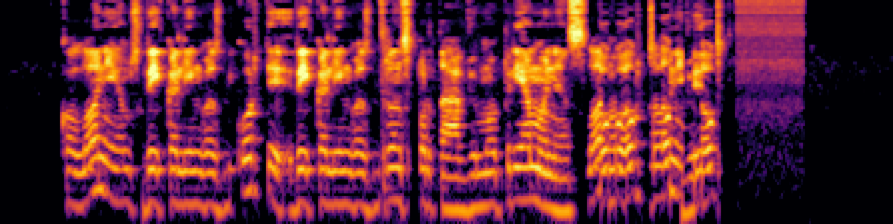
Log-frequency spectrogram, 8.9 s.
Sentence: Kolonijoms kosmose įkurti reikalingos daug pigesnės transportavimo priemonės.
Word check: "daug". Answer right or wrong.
wrong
